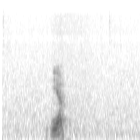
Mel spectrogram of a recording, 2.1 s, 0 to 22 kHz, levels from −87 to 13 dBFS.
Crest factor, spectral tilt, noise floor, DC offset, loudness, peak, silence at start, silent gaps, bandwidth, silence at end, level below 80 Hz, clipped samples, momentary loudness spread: 22 dB; -6 dB/octave; -65 dBFS; under 0.1%; -41 LUFS; -24 dBFS; 0.7 s; none; 16.5 kHz; 1.05 s; -74 dBFS; under 0.1%; 25 LU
